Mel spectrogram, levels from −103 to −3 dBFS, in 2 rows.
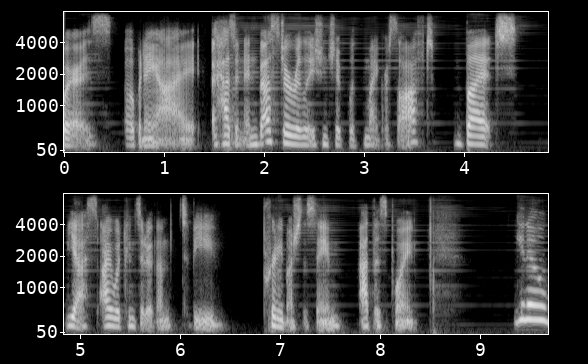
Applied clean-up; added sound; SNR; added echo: neural mask model DeepFilterNet 3.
